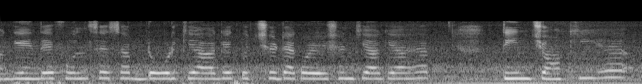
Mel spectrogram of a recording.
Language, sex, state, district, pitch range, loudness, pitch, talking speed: Hindi, female, Bihar, Katihar, 270-280 Hz, -15 LUFS, 275 Hz, 140 wpm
